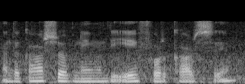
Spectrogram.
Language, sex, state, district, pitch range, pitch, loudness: Tamil, male, Tamil Nadu, Kanyakumari, 135-150 Hz, 140 Hz, -17 LUFS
